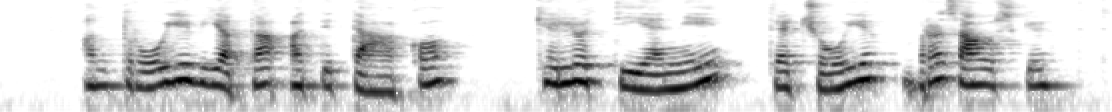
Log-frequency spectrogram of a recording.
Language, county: Lithuanian, Panevėžys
